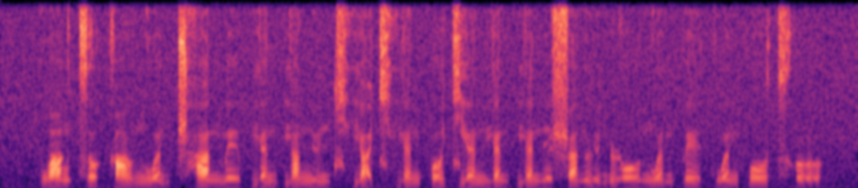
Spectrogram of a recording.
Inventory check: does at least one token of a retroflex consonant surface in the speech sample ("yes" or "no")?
yes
